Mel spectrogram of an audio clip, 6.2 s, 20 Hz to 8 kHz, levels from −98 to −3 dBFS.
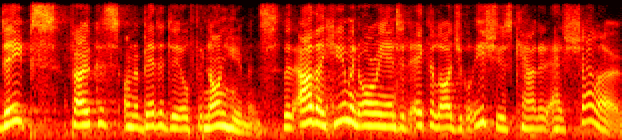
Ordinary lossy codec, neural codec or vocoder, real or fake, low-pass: Opus, 64 kbps; none; real; 7.2 kHz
